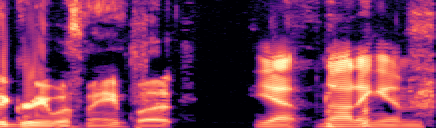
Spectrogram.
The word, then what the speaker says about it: Nottingham: our next card is Nottingham Prince John's castle and just so everybody's aware that is the proper way to pronounce that I'm pretty sure jonty would agree with me but yeah Nottingham not notingham it's not Nottingham no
